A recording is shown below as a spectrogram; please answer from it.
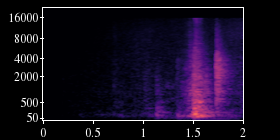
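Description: A door shutting: a light knock a little over a second in, then a louder thud with a quick second knock right after it, as room sound fades in from silence.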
